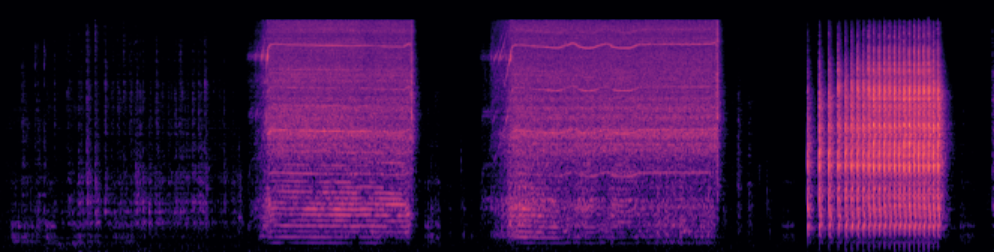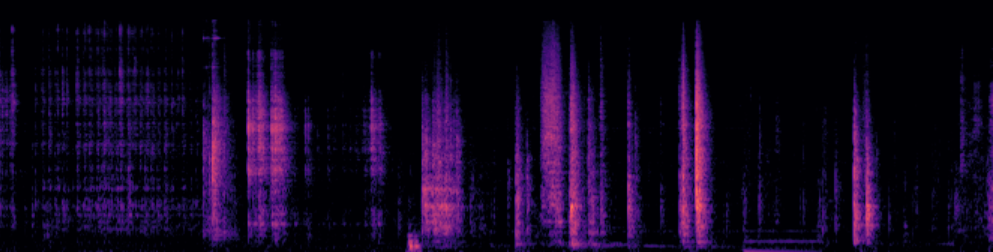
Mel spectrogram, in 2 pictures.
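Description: A cordless drill runs twice at a steady pitch, for about two and then three seconds, driving screws into plywood. Then comes a shorter, louder burst with a fast rattle, followed by scattered wooden knocks and clicks as plywood pieces are handled.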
